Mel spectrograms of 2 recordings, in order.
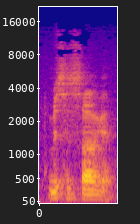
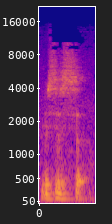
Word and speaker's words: Mississauga: Mississauga. Mississauga.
